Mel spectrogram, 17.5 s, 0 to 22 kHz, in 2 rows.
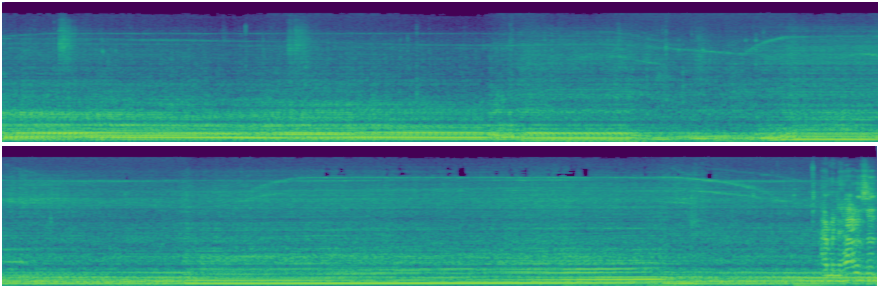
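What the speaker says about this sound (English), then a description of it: "Especially the Jake brake on this one is just so much better." Kenworth W900 with a Detroit Diesel DD60 engine in American Truck Simulator drones low and steady, shifting pitch as the Jake brake barks in sustained bursts, with someone talking over it throughout.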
